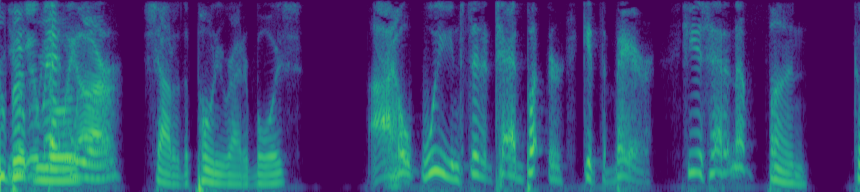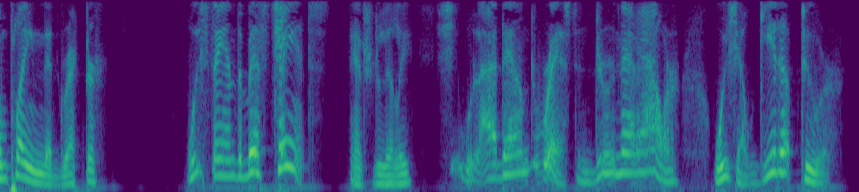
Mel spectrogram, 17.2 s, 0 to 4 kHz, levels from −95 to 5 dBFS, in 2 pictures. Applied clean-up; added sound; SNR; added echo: none; none; none; none.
